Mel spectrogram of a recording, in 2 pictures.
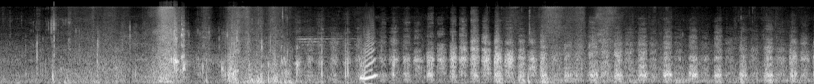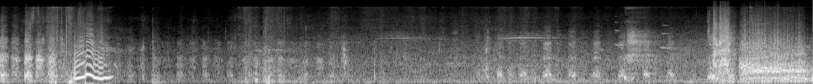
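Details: Labrador Retriever named Chakki, a pet dog, panting in quick rhythmic breaths, about two per second, with a woman speaking Malayalam and calling its name, plus a short sharp yelp-like sound near the middle.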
